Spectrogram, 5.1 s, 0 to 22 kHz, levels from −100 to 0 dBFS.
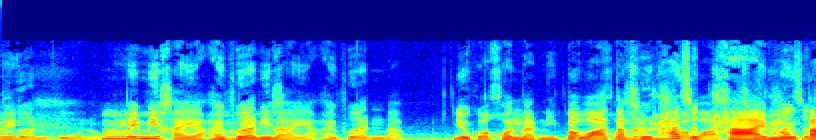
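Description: From the start, the speech carries a doubled audio track. A second full-band copy trails the original by roughly 0.7 s, about 5 dB quieter. It has no decay or room tone. The likely cause is the signal being captured twice, once through a slower path.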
